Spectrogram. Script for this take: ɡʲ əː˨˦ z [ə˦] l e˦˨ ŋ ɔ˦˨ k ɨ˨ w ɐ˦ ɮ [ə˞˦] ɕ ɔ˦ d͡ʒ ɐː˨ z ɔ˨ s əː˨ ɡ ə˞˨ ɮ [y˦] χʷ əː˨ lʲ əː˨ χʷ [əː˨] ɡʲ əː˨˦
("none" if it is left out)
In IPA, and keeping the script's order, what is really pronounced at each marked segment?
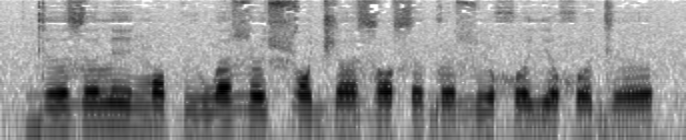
ə˦, ə˞˦, y˦, əː˨

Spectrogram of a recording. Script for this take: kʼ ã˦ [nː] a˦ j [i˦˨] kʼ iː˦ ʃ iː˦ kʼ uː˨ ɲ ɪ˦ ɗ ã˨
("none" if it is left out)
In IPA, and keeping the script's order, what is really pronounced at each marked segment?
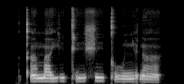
m, i˦˨

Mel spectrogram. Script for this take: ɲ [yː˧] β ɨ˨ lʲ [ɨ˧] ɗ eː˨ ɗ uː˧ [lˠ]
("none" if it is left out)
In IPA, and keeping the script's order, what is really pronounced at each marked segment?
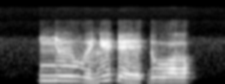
ɨː˧, ɨ˦, lˠ

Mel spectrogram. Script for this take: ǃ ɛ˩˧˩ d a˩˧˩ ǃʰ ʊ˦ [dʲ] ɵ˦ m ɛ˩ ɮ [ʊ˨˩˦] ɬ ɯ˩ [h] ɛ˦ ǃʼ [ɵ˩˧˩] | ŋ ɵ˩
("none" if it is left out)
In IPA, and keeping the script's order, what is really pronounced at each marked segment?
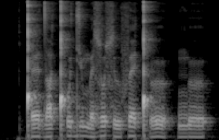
dʲ, ʊ˦, f, ɵ˩˧˩

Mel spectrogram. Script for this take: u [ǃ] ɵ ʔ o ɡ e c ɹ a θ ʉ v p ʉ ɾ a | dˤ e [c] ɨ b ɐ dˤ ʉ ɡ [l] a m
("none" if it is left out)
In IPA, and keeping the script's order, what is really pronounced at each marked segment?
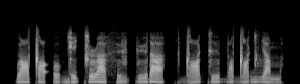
tˤ, k, ʎ

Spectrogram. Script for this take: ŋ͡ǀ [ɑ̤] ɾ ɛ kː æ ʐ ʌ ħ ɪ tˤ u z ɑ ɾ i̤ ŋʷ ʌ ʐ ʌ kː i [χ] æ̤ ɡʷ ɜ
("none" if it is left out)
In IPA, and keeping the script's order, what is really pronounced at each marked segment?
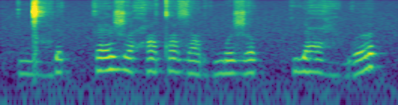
ɑ̤, ʕ

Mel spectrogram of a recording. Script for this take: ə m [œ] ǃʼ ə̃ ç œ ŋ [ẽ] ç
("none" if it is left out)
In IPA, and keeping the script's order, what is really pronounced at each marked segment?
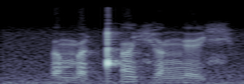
œ, e

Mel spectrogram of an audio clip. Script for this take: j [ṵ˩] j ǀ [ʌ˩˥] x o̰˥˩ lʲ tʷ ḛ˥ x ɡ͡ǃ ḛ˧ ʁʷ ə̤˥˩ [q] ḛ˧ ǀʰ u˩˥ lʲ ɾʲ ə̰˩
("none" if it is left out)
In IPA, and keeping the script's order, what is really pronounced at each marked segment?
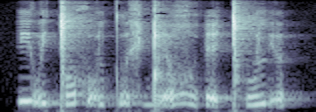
ṵ˥˩, ɔ˩˥, ʔ

